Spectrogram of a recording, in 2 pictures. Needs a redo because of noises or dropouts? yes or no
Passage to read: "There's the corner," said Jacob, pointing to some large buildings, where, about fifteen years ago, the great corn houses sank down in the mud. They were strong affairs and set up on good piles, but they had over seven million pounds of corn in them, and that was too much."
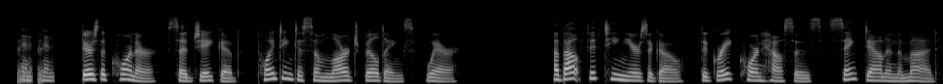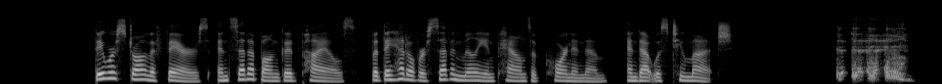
yes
